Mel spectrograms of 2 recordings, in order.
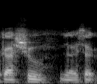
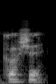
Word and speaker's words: kosher: Creo que se pronuncia kashu, kosher, pero significa así algo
